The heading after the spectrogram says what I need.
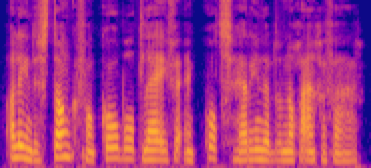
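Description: High-voiced man narrating a storybook. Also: moderate pace, no echo, studio quality. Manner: vivid, dramatic reading. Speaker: audiobook narrator.

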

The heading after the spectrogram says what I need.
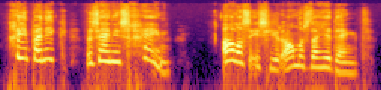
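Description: Storybook duck-elf, male, cheeky, upbeat, raised pitch, woman performing, dry. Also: huge pitch swings, normal speed, fairly bright tone, no room sound, full character voice. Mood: cheerful. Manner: upbeat, teasing.

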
